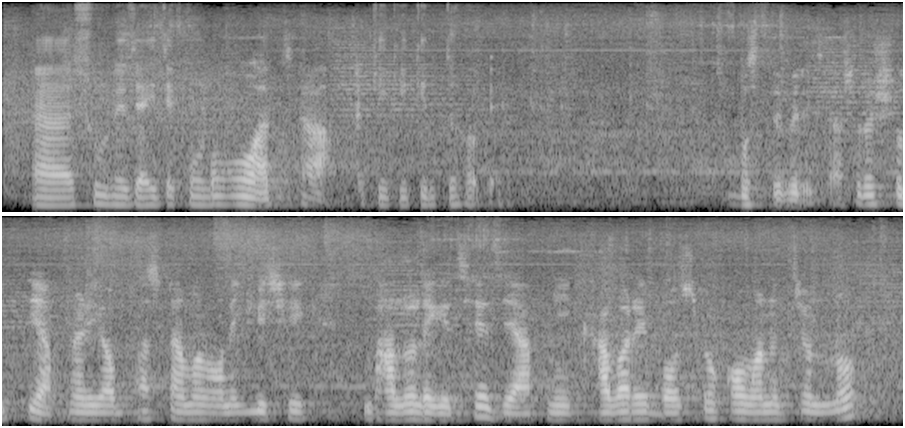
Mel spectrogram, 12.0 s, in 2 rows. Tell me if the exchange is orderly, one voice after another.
Yes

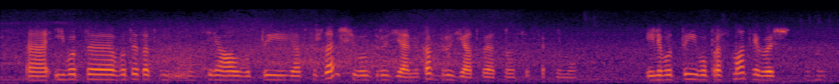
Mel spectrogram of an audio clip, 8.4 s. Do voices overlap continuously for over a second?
No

